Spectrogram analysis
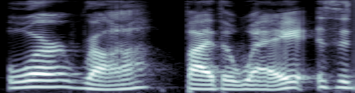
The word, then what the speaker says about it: Aura: Aura, pronounced Orura, by the way, is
